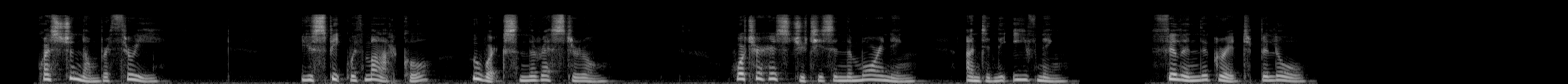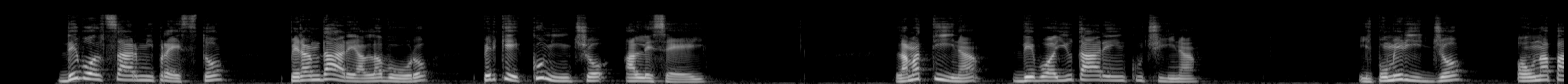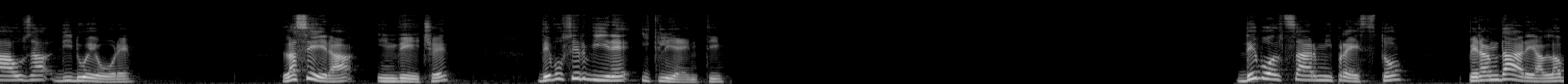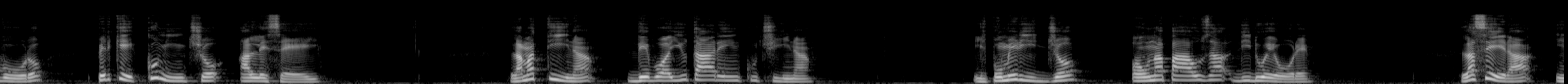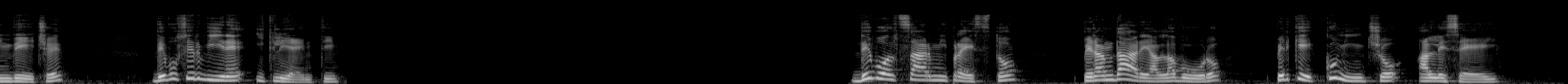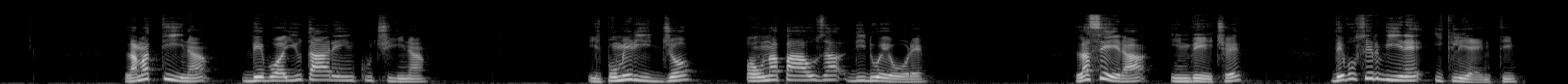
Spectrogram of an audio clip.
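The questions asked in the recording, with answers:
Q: What are his duties in the morning and in the evening?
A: Morning: help in the kitchen; evening: serve customers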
